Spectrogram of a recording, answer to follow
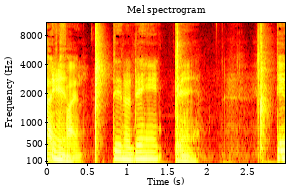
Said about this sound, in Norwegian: Det er på en måte det at det er enklere å klappe på én og tre, men det er på en måte det dreper framgangen.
